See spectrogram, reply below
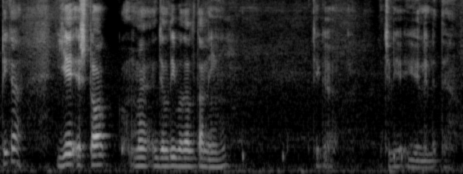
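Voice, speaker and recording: Trading teacher, mellow voice. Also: male voice, on the high side. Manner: repeats "theek hai" constantly, talks while drawing on charts. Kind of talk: casual screen-share chart lesson. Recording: faint background noise.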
